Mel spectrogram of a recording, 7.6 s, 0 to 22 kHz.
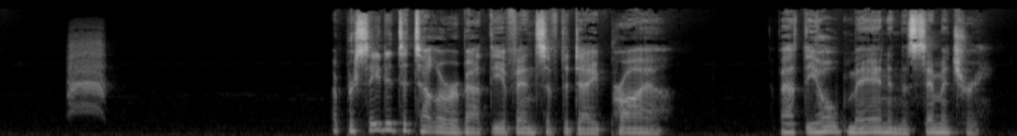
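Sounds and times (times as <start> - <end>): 
raven cawing harshly: 0.4 - 1.1
speech: 2.5 - 5.1, 5.8 - 7.5.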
